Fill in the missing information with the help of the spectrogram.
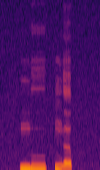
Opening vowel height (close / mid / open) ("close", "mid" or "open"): close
